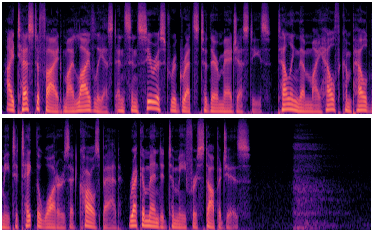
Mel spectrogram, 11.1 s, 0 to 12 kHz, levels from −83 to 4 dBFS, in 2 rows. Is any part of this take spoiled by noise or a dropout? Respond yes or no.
yes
